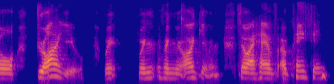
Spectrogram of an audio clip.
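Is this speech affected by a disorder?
Yes: cerebral palsy.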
